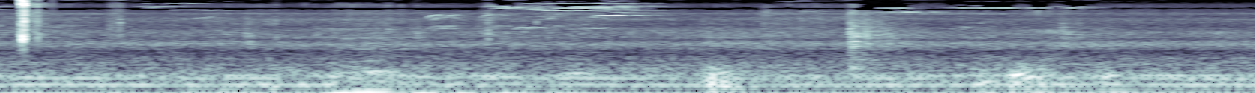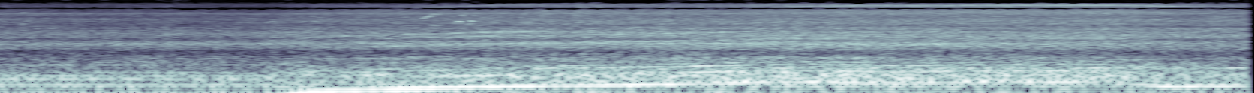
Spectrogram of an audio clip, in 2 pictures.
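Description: Diesel engine of a garbage truck running down the street as a steady low rumble, which grows louder about ten seconds in and stays up. A couple of short sharp clicks come near the start and about six seconds in.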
